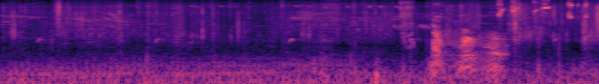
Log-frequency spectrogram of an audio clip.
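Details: Stray puppy held in someone's arms, crying for help: a short burst of harmonic whining cries near the end, over a steady low rumble of outdoor background noise.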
